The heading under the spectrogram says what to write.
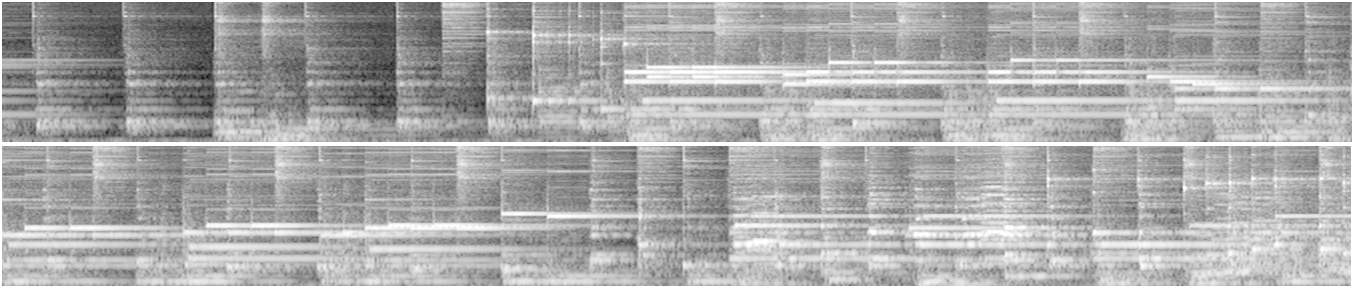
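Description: Bright, upbeat music from the video game Mario Odyssey, with tinkling melodic lines over a steady bouncy bass, starting with a few sparse notes before the full arrangement kicks in and plays on at an even volume.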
